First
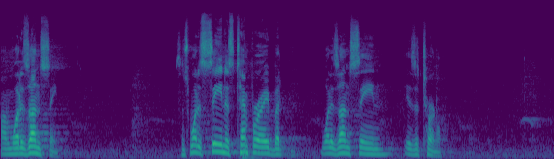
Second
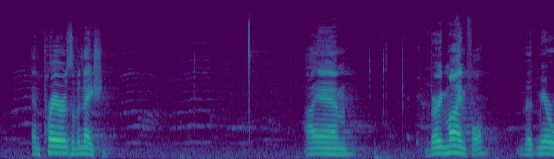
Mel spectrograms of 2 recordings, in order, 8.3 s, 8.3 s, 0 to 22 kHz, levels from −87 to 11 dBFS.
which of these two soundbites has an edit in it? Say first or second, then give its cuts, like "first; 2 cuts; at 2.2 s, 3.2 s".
second; 1 cut; at 3.2 s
